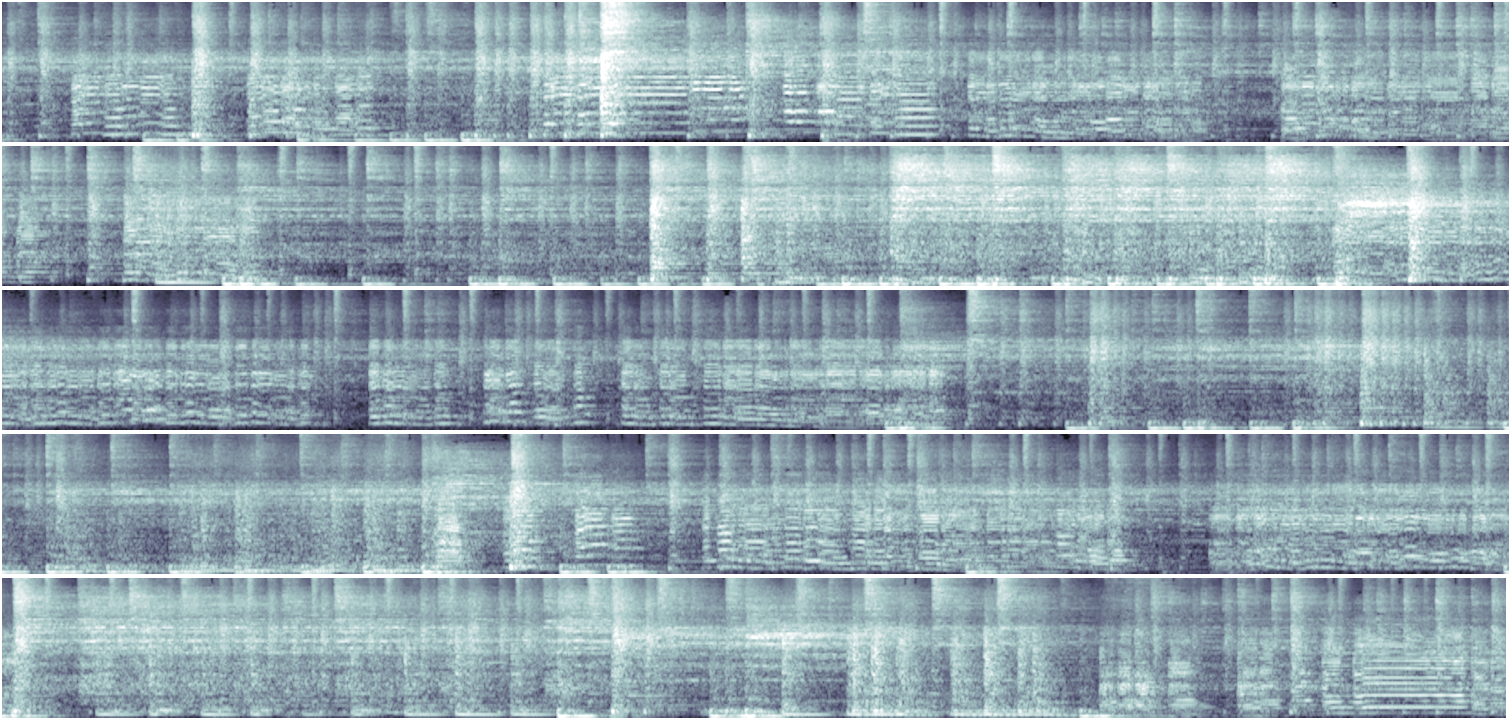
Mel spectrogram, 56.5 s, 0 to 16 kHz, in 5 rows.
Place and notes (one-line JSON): {"title": "Cologne, atelier concert - Köln, atelier concert", "description": "excerpt from a private concert, may 27, 2008.\ndirk raulf, bass saxophone, and frank koellges, drums, playing a version of Thelonious Monk's \"Well You Needn't\".", "latitude": "50.96", "longitude": "6.96", "altitude": "49", "timezone": "GMT+1"}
